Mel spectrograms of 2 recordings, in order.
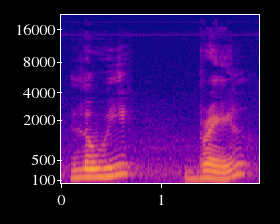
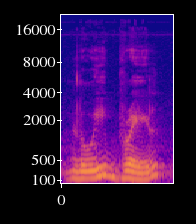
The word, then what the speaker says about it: Louis Braille: It is named after Louis Braille. Yes, the S is silent. Louis Braille, who developed it.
